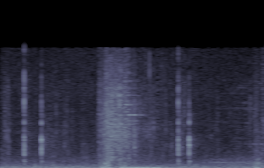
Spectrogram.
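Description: A sword swooshes through the air.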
